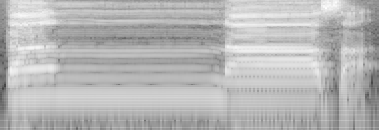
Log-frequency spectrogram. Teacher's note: ता को नून से साथ मिलाएंगे तो नून मुशद्दद का यहां पर गुन्ना भी होगा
